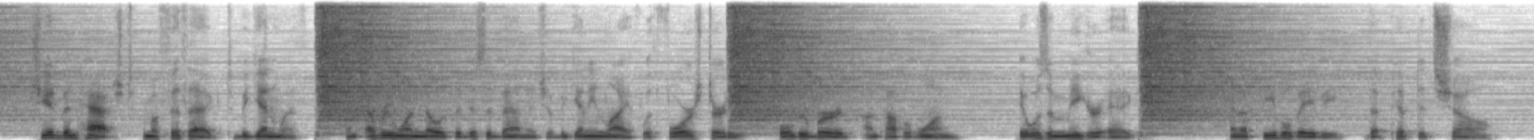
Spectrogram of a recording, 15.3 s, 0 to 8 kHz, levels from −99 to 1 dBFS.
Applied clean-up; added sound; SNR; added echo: none; Hi-hat; 4 dB; none.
